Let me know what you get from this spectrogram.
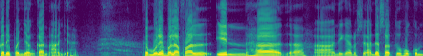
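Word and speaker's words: إن هذا: Izhar halqi yaitu izhar yang dibaca dengan jelas. Maka cara membacanya bagaimana? In hadza. Tidak ada penahanan in ya, tapi dia jelas saja.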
